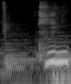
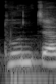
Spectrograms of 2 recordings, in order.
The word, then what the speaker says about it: 돈: 20 달아날 돈으로 하였습니다 돈 짜는 둔 짜 로도스 이지만 주역에서는 돈자 로 발음합니다 돈 짤을 보면 책받침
